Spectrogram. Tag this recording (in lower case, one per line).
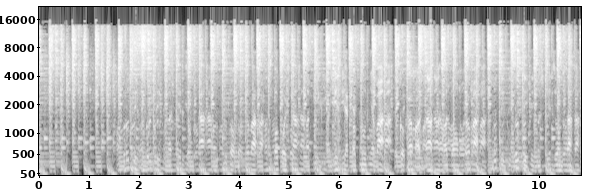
speech
music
